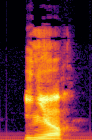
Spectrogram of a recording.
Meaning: inflection of ignorer: 1. first/third-person singular present indicative/subjunctive 2. second-person singular imperative
- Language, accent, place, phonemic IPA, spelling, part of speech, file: French, France, Lyon, /i.ɲɔʁ/, ignore, verb, LL-Q150 (fra)-ignore.wav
